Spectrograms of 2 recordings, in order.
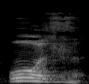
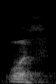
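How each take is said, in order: First: The vowel is a full, open 'o' sound. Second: The vowel is a short, reduced schwa sound. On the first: "That is a strong form" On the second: "Weak form is W and a schwa sound, then Z"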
